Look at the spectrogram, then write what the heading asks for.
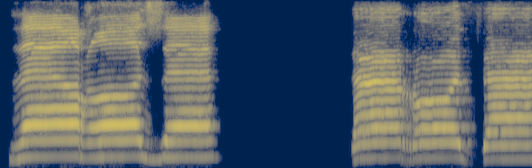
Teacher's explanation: Za-nya ujung lidahnya dikeluarkan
